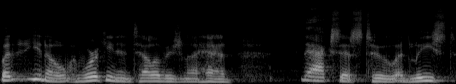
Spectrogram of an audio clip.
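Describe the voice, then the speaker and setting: A man's somewhat breathy, fairly high voice with a dark, mellow tone and ordinary pitch variation, set against audible room echo. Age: 80s+. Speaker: retired foreign correspondent. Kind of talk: public conversation. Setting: stage with audience.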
